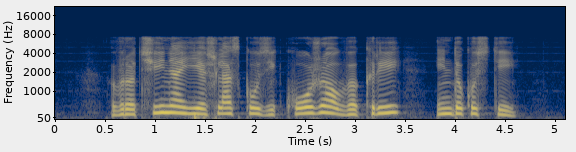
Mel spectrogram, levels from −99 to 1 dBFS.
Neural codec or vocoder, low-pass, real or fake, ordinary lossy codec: none; 7.2 kHz; real; none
